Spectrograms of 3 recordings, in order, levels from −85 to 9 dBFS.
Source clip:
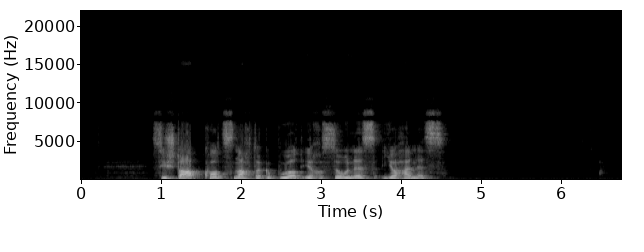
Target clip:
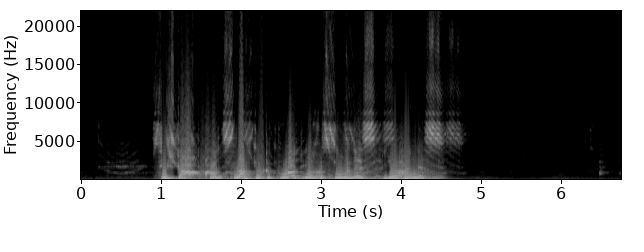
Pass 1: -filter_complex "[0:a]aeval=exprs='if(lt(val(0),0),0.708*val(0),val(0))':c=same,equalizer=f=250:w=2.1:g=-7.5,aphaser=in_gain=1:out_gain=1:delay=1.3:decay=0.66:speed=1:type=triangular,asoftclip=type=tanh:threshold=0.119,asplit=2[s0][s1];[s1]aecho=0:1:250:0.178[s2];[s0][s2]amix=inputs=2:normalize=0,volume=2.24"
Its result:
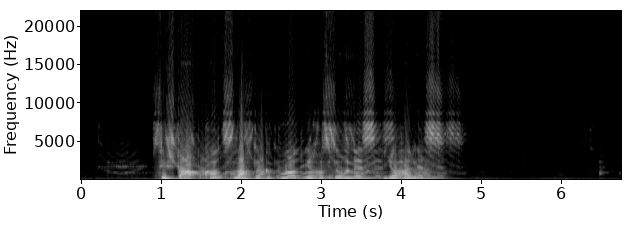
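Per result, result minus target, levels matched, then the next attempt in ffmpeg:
saturation: distortion -8 dB; 250 Hz band -3.5 dB
-filter_complex "[0:a]aeval=exprs='if(lt(val(0),0),0.708*val(0),val(0))':c=same,equalizer=f=250:w=2.1:g=-7.5,aphaser=in_gain=1:out_gain=1:delay=1.3:decay=0.66:speed=1:type=triangular,asoftclip=type=tanh:threshold=0.0316,asplit=2[s0][s1];[s1]aecho=0:1:250:0.178[s2];[s0][s2]amix=inputs=2:normalize=0,volume=2.24"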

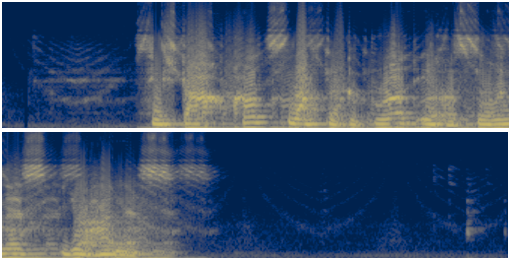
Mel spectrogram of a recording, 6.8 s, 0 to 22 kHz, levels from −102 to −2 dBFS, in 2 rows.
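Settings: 250 Hz band -3.5 dB
-filter_complex "[0:a]aeval=exprs='if(lt(val(0),0),0.708*val(0),val(0))':c=same,equalizer=f=250:w=2.1:g=2.5,aphaser=in_gain=1:out_gain=1:delay=1.3:decay=0.66:speed=1:type=triangular,asoftclip=type=tanh:threshold=0.0316,asplit=2[s0][s1];[s1]aecho=0:1:250:0.178[s2];[s0][s2]amix=inputs=2:normalize=0,volume=2.24"

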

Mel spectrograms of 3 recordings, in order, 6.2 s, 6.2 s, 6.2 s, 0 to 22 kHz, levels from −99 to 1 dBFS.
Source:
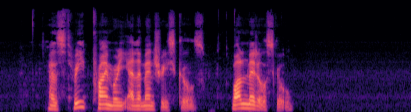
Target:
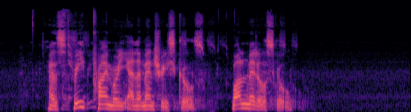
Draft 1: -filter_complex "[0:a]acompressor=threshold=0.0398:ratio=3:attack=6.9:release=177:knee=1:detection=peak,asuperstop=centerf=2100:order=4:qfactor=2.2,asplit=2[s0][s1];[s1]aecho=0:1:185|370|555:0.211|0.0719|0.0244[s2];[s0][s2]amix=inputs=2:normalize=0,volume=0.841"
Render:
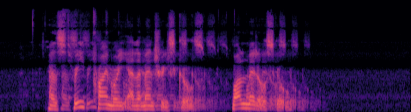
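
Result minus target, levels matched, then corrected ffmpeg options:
echo-to-direct +9.5 dB; 2 kHz band -2.5 dB
-filter_complex "[0:a]acompressor=threshold=0.0398:ratio=3:attack=6.9:release=177:knee=1:detection=peak,asplit=2[s0][s1];[s1]aecho=0:1:185|370:0.0708|0.0241[s2];[s0][s2]amix=inputs=2:normalize=0,volume=0.841"

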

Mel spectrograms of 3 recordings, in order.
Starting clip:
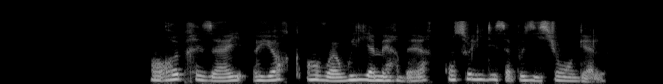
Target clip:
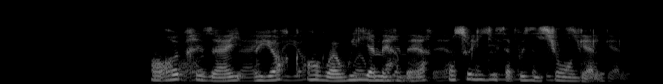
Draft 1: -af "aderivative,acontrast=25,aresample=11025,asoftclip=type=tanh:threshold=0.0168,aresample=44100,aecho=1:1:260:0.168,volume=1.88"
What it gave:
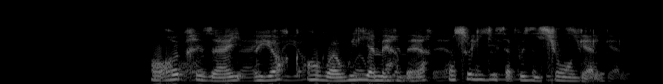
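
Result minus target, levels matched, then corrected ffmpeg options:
saturation: distortion +11 dB
-af "aderivative,acontrast=25,aresample=11025,asoftclip=type=tanh:threshold=0.0473,aresample=44100,aecho=1:1:260:0.168,volume=1.88"

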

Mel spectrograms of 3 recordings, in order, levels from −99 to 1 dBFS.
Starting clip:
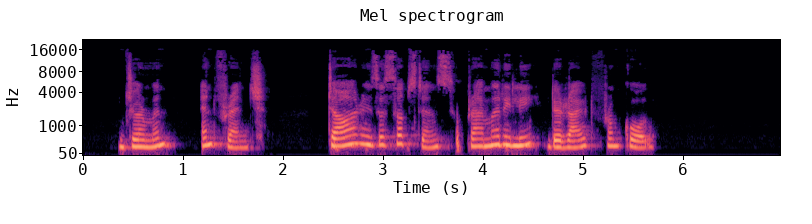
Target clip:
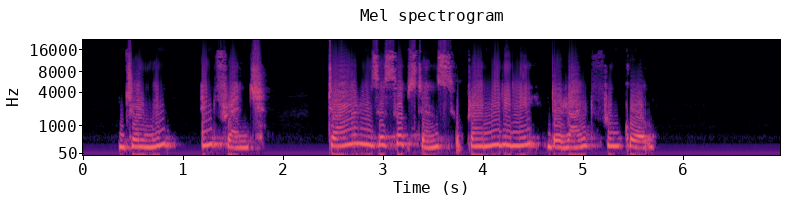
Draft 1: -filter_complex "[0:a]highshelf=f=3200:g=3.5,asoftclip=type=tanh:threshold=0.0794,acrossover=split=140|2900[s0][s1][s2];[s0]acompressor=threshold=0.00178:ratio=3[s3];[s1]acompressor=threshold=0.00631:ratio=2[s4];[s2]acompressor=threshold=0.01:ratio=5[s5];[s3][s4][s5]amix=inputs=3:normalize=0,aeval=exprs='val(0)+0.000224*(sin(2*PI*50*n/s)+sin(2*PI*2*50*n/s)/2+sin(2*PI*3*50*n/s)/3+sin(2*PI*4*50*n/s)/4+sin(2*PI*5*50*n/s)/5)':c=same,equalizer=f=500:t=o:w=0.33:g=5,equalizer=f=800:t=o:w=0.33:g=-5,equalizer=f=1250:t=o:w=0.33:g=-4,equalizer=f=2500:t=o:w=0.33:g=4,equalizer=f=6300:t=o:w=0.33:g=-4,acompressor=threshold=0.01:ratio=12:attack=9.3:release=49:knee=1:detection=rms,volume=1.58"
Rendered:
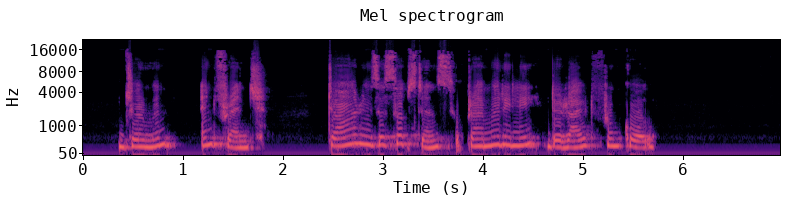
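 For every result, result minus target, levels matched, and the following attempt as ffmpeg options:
compression: peak gain reduction +10 dB; saturation: distortion -6 dB
-filter_complex "[0:a]highshelf=f=3200:g=3.5,asoftclip=type=tanh:threshold=0.0794,acrossover=split=140|2900[s0][s1][s2];[s0]acompressor=threshold=0.00178:ratio=3[s3];[s1]acompressor=threshold=0.00631:ratio=2[s4];[s2]acompressor=threshold=0.01:ratio=5[s5];[s3][s4][s5]amix=inputs=3:normalize=0,aeval=exprs='val(0)+0.000224*(sin(2*PI*50*n/s)+sin(2*PI*2*50*n/s)/2+sin(2*PI*3*50*n/s)/3+sin(2*PI*4*50*n/s)/4+sin(2*PI*5*50*n/s)/5)':c=same,equalizer=f=500:t=o:w=0.33:g=5,equalizer=f=800:t=o:w=0.33:g=-5,equalizer=f=1250:t=o:w=0.33:g=-4,equalizer=f=2500:t=o:w=0.33:g=4,equalizer=f=6300:t=o:w=0.33:g=-4,volume=1.58"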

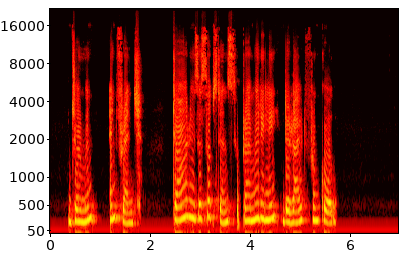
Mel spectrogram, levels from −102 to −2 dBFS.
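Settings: saturation: distortion -6 dB
-filter_complex "[0:a]highshelf=f=3200:g=3.5,asoftclip=type=tanh:threshold=0.0316,acrossover=split=140|2900[s0][s1][s2];[s0]acompressor=threshold=0.00178:ratio=3[s3];[s1]acompressor=threshold=0.00631:ratio=2[s4];[s2]acompressor=threshold=0.01:ratio=5[s5];[s3][s4][s5]amix=inputs=3:normalize=0,aeval=exprs='val(0)+0.000224*(sin(2*PI*50*n/s)+sin(2*PI*2*50*n/s)/2+sin(2*PI*3*50*n/s)/3+sin(2*PI*4*50*n/s)/4+sin(2*PI*5*50*n/s)/5)':c=same,equalizer=f=500:t=o:w=0.33:g=5,equalizer=f=800:t=o:w=0.33:g=-5,equalizer=f=1250:t=o:w=0.33:g=-4,equalizer=f=2500:t=o:w=0.33:g=4,equalizer=f=6300:t=o:w=0.33:g=-4,volume=1.58"

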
